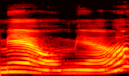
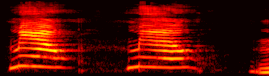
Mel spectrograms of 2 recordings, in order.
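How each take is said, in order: First: Said in the usual way. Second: High squeaky meow; a cat's meow, pitched way up. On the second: Shown as a demonstration. Teacher shows the cat's sound to pupils, high meow. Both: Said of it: "What is the sound of cat?".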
